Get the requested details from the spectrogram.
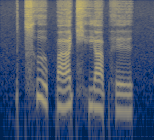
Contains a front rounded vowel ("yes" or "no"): no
